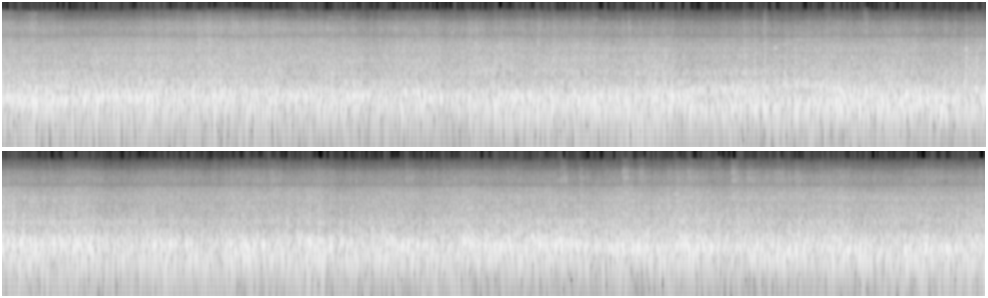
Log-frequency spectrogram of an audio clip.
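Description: Railroad cars rolling past at track side: a steady rumble of steel wheels on rail with a clickety-clack clatter.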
